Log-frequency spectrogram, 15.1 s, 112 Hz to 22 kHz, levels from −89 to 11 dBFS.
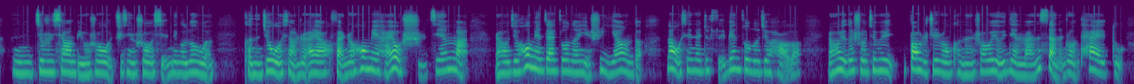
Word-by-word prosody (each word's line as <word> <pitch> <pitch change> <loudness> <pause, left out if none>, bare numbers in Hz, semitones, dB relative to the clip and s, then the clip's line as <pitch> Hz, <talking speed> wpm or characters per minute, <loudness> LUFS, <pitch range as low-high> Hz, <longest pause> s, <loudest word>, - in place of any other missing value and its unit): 嗯， 225 -2 -6
就 250 0 +2
是 240 0 -4
像 240 -1 +6
比 205 - -3
如 200 - -2
说 230 0 0
我 220 - -1
之 230 - -2
前 225 -3 -3
说 230 0 -1
我 215 - -4
写 235 - +2
那 225 +2 -6
个 215 - -3
论 240 +2 -2
文， 200 -2 -4 0.4
可 220 - -3
能 210 0 -4
就 255 +2 +3
我 225 - +4
想 225 - -2
着： 210 - -4
“哎 225 - +4
呀， 230 0 +3
反 185 - +1
正 225 +1 -1
后 310 +6 +7
面 280 -3 0
还 230 - +2
有 305 -4 +6
时 185 -6 0
间 260 +6 -2
嘛， 435 +9 +2 0.4
然 210 - -2
后 225 0 0
就 245 +1 -3
后 350 +6 +7
面 295 -5 0
再 265 -1 +2
做 255 0 -4
呢 235 -2 -4
也 215 -4 -6
是 275 +5 -4
一 235 - -9
样 240 -1 -1
的， - - -7 0.3
那 300 -1 +7
我 220 - -1
现 265 +2 -6
在 260 - -5
就 260 - -9
随 255 - -11
便 285 +1 -3
做 270 -2 -3
做 245 -1 -6
就 245 0 -4
好 - - -2
了。 - - -7 0.3
“然 225 +5 -3
后 - - +1
有 - - 0
的 255 +2 -3
时 265 -1 -1
候 245 - -2
就 265 +2 -4
会 265 -2 -5
抱 280 -2 +8
着 235 - -6
这 255 +3 -1
种 220 -2 -3
可 - - -8
能 205 +2 -7
稍 250 +1 -3
微 255 - -1
有 235 -4 -1
一 220 - -3
点 230 -5 -4
懒 190 +8 -2
散 - - +5
的 - - -10
这 - - -11
种 220 -3 -4
态 270 -6 +3
度， 225 - -11
240 Hz, 335 characters per minute, -23 LUFS, 225-260 Hz, 0.4 s, 抱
